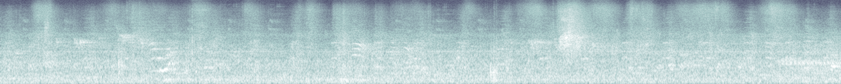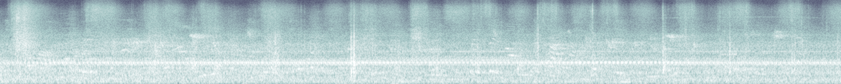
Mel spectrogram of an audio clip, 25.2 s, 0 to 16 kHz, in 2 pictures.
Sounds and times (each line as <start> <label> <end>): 8.4 Sweep the floor 9.8
10.4 Sweep the floor 25.2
